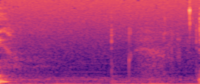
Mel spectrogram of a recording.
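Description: Faint taps and light scratching of a stylus writing on a tablet screen, a few small ticks spread across a quiet pause.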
